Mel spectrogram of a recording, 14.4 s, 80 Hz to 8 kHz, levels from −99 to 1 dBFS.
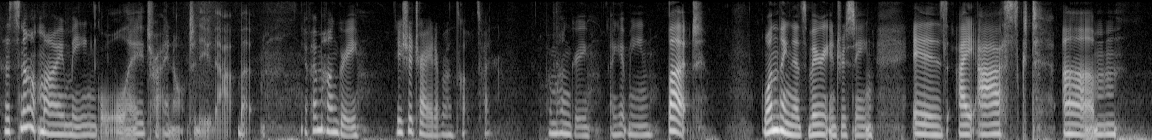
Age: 10-29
